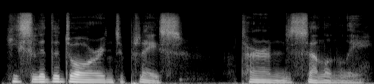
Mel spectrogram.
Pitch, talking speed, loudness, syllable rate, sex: 100 Hz, 130 wpm, -20 LUFS, 4.2 syllables/s, male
